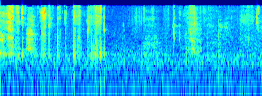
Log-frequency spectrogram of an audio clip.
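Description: Close-miked eating sounds: wet chewing, smacking and tearing of meat from a cooked sheep's head. There is a quick run of crackly clicks in the first two seconds, then softer, scattered clicks.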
